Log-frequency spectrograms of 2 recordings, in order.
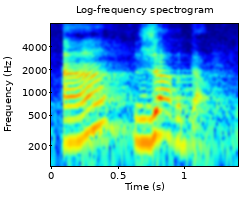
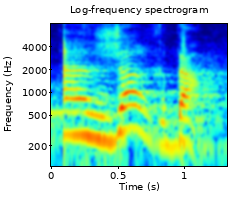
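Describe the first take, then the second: First: The word starts with a soft zh sound. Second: The word starts with a soft zh sound.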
